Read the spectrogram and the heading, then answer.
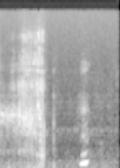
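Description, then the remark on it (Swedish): A brief, airy slurp of tea, followed by a soft gulp a moment later. Quiet and isolated, with no talking. “Du får sörpla lite te då. Det är väl ett ganska mysigt ljud ändå.”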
